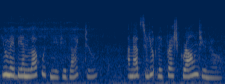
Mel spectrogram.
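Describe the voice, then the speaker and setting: A woman's voice: high-pitched, fairly quick, highs cut off, lightly acted. A woman playing a self-assured, sheltered teenage rich girl with artless candor, in old-time radio drama style. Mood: coyly romantic. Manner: artless, matter-of-fact candor.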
